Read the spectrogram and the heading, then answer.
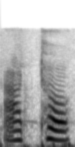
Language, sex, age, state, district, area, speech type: Odia, female, 18-30, Odisha, Jagatsinghpur, rural, read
